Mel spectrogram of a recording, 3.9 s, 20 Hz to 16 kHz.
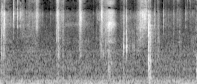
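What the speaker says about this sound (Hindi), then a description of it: "Now I am going to take out the cards for all 3 piles" Tarot cards are shuffled close by, giving a soft, continuous riffling and sliding with a few crisper snaps. No one speaks over it.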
